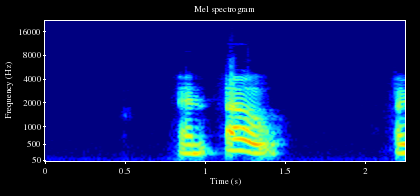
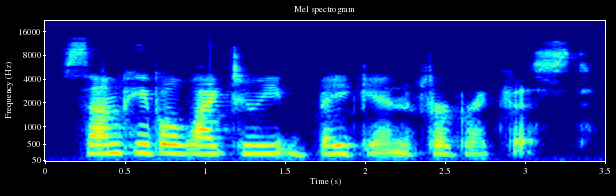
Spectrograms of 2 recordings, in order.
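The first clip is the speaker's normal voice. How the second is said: whisper; 5 dB quieter than usual. Shown as a demonstration. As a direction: whisper it slowly. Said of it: "sentence whispered".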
